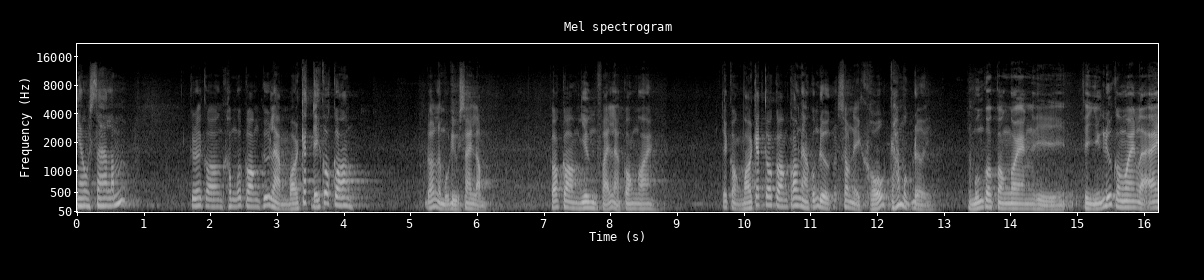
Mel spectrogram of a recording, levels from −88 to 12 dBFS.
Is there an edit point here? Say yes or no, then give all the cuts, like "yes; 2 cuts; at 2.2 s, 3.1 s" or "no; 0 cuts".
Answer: yes; 2 cuts; at 11.4 s, 13.3 s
